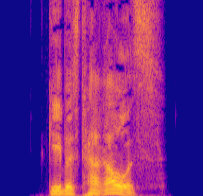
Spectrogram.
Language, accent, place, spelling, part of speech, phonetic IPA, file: German, Germany, Berlin, gäbest heraus, verb, [ˌɡɛːbəst hɛˈʁaʊ̯s], De-gäbest heraus.ogg
- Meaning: second-person singular subjunctive II of herausgeben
